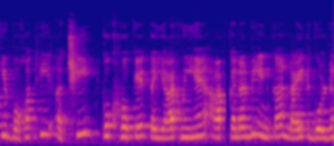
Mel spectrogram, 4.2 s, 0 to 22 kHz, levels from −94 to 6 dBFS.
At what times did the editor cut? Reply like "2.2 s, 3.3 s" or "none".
1.2 s, 2.8 s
